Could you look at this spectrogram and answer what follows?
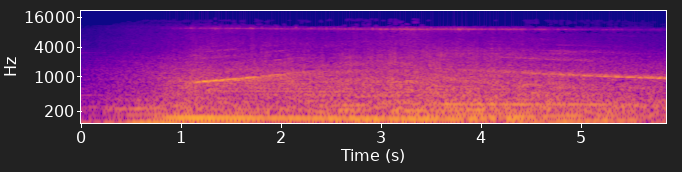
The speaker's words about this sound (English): A police car speeds out of the temporary police station in Dipsluit.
